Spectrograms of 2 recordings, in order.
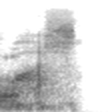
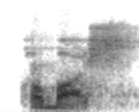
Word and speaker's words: Holbox: So, Holbox. – Holbox. – Okay. – I can't pronounce that. For me, if I read it, it's Hallbox. The people say Hallbox.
